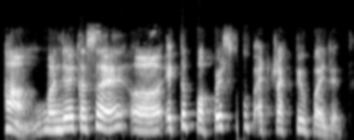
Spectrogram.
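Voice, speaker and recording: A woman's voice: fairly high pitch, very animated, brisk, lo-fi sound. A middle-aged woman puppeteer, answering interview questions in a reflective, casual way with frequent hesitations. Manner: reflective, many hesitations, laughs softly.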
